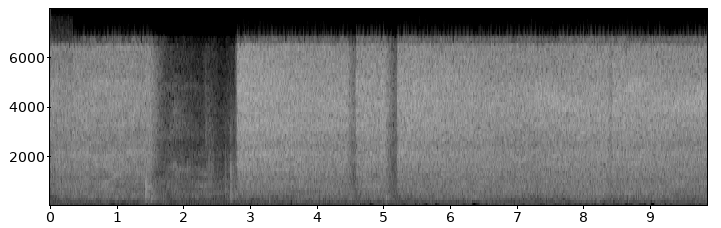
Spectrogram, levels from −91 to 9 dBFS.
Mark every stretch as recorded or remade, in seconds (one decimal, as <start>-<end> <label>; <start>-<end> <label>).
0.0-0.5 recorded; 0.5-1.5 remade; 1.5-9.9 recorded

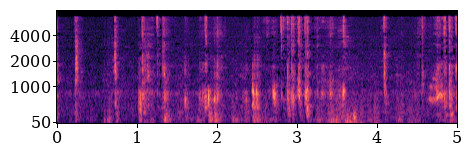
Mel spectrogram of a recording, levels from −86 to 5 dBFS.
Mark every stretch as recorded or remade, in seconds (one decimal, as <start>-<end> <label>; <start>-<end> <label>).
0.0-0.6 remade; 0.6-1.6 recorded; 1.6-5.0 remade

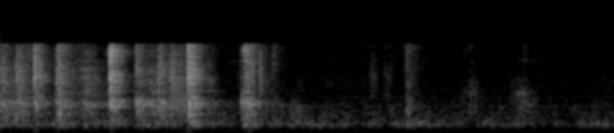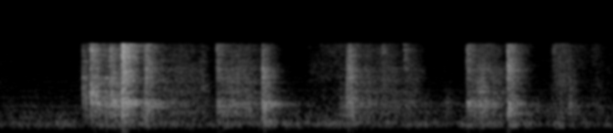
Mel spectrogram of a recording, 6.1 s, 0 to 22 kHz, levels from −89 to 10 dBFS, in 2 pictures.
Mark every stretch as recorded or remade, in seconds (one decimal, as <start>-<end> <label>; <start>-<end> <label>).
0.0-4.9 remade; 4.9-6.1 recorded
